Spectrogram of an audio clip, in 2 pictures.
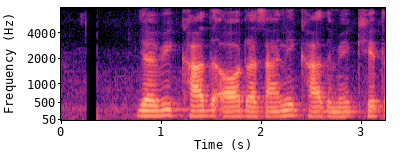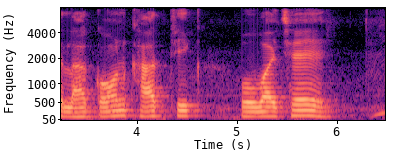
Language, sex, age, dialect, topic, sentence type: Magahi, male, 25-30, Western, agriculture, question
